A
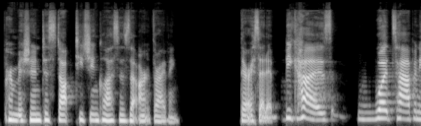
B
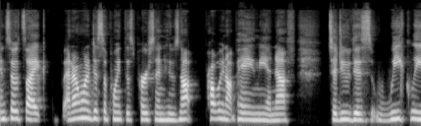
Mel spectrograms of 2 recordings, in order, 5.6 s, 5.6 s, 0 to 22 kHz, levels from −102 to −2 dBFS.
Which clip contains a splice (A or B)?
A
